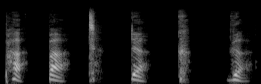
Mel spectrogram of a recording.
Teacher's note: PB, t- du, c-g, all of those are stops. They completely stop the flow of air. And then once the obstruction is removed, a burst of air follows. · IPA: /p, b, t, d, k, g/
